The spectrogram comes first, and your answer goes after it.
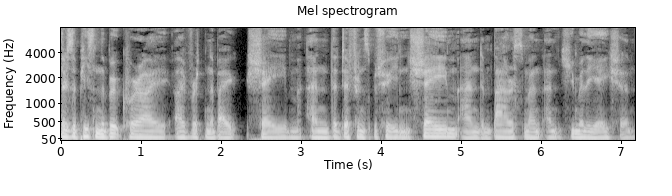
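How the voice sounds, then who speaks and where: A man with a Scottish accent speaks in a very deep, low voice that is somewhat breathy. His pace is moderate, with hardly any pauses. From Scotland. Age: middle-aged. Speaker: podcast host and author. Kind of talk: casual monologue. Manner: animated.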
